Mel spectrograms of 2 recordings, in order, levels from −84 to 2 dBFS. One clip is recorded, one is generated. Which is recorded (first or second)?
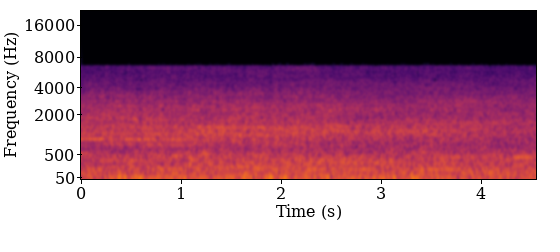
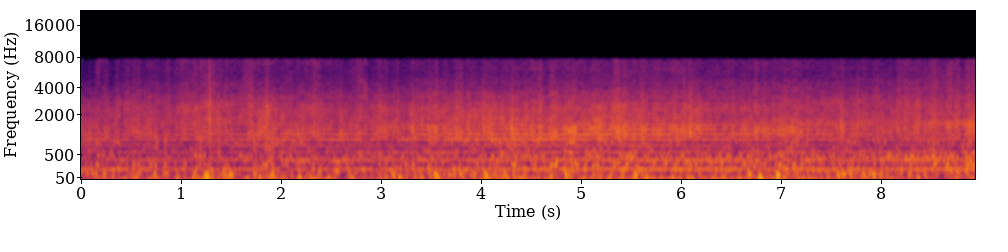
first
